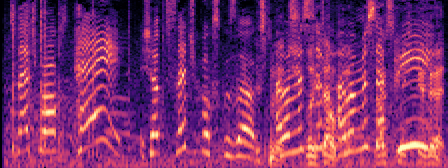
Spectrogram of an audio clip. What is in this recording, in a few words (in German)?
Junge; Damien; The Wire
